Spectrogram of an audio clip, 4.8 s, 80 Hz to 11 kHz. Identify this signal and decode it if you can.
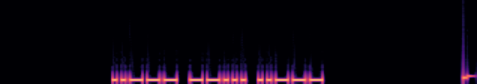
Morse code, heard as a keyed tone, about 28 wpm, 700 Hz. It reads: 272
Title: Numbers - 3-Digit 28wpm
